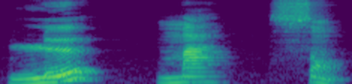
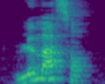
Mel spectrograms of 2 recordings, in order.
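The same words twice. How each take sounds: First: Le maçon broken into slow separate syllables; spaced out, syllable by syllable; slow syllable-by-syllable demo. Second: Said in the usual way. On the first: Shown as a demonstration. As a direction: model it very slowly for learners. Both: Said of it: "Simples assim".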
